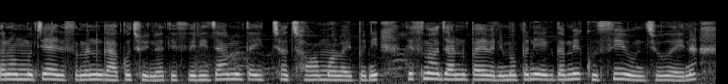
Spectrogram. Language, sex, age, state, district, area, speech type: Nepali, female, 30-45, West Bengal, Alipurduar, urban, spontaneous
